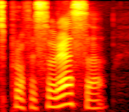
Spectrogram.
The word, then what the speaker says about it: professoressa: And if the professor is a female, use professoressa with two hissing sounds. It is spelled P-R-O-F-E-S-S-O-R-E-S-S-A, professoressa.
